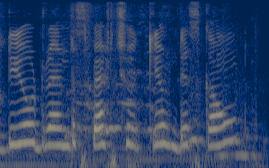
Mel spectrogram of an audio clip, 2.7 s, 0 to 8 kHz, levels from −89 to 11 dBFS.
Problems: continuous background conversations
